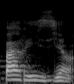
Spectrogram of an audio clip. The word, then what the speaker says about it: parisien: We have mon chien parisien. As you can see, this EN that should be a on sound becomes yen after I.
